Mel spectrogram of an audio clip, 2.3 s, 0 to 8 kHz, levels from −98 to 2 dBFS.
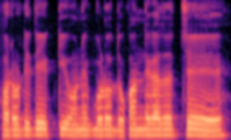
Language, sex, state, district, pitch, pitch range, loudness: Bengali, male, West Bengal, Alipurduar, 120 Hz, 120-125 Hz, -16 LUFS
